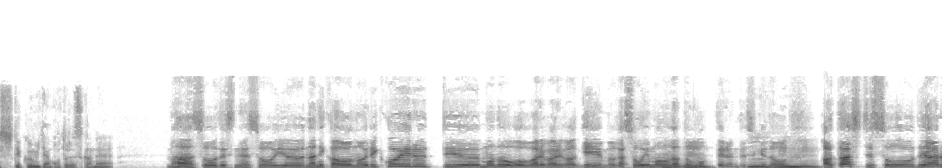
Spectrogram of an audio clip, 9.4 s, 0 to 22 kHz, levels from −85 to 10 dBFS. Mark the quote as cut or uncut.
uncut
